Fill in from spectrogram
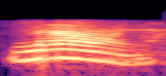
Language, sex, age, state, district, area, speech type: Maithili, female, 60+, Bihar, Muzaffarpur, rural, conversation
